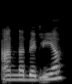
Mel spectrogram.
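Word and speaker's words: Anna D'Elia: The second book that I read in August was Fotografia come terapia by Anna Delia. It rhymes, I know.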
